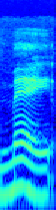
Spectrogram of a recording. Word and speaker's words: me: The mi pronounced may are not just objects.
